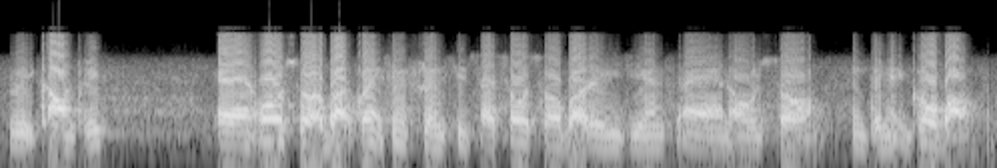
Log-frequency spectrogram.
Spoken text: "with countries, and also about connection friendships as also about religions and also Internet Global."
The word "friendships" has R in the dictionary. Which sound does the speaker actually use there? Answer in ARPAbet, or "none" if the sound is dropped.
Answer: L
